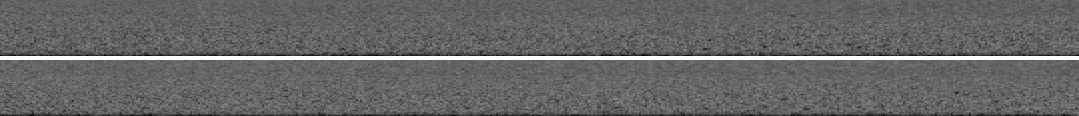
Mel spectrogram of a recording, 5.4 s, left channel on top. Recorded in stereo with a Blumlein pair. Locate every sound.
Only background noise.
